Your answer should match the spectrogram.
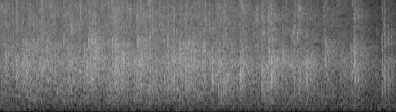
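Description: Steady applause from an audience fills the whole clip, a dense wash of many hands clapping at a constant, fairly loud level with no voices standing out.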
